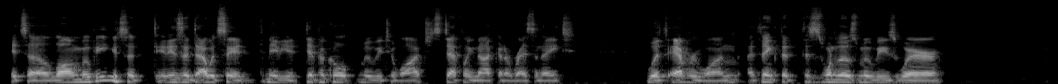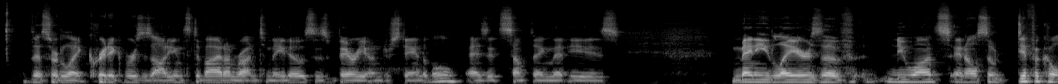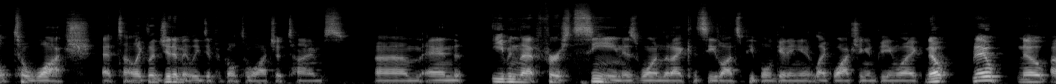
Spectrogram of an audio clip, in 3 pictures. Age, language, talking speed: 30-49, English, 185 wpm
